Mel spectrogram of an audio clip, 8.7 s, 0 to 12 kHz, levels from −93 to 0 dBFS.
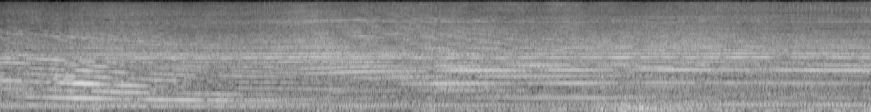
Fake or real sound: real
